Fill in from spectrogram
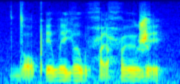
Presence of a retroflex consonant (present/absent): present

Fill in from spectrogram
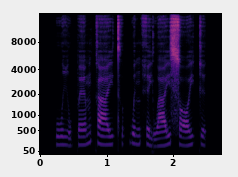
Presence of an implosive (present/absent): absent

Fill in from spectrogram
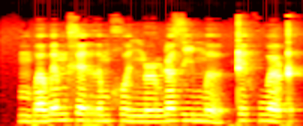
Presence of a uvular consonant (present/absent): present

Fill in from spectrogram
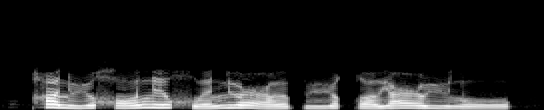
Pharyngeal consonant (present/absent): present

